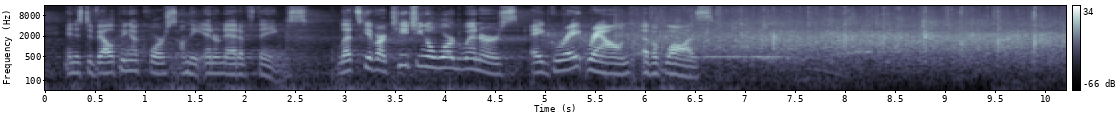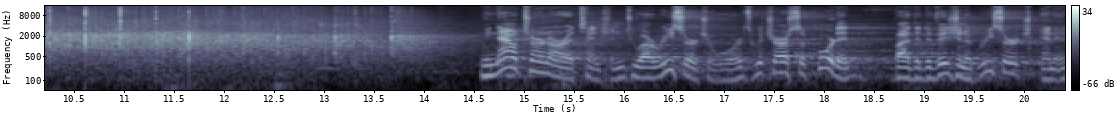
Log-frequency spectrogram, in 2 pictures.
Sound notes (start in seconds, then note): 6.5 audience applauds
